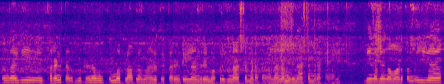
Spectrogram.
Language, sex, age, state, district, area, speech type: Kannada, female, 30-45, Karnataka, Koppal, rural, spontaneous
